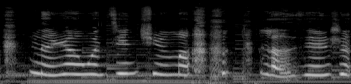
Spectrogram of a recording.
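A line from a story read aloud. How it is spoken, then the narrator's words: Crying out. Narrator (Chinese): 他哭喊着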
